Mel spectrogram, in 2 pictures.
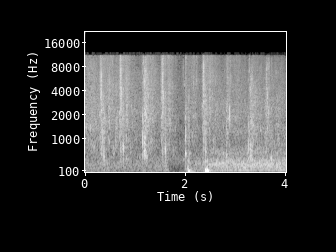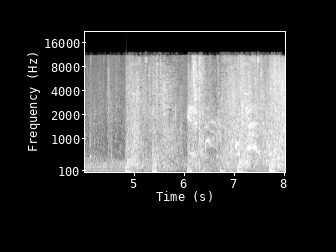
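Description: A boat is rammed during a gunfight in L.A. Noire: sharp cracks and clattering impacts scattered over a steady engine drone, then a louder crunching crash and heavier bangs near the end, with a voice shouting briefly.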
